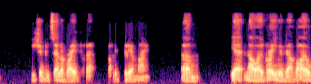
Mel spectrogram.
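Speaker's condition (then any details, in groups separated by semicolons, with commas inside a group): Laryngectomy for laryngeal cancer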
